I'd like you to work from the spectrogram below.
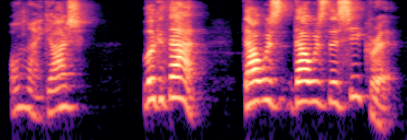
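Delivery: very high, excited mock astonishment; amazed discovery. Knight sees armor piece fall off, amazed. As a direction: marvel loudly in a sky-high voice.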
